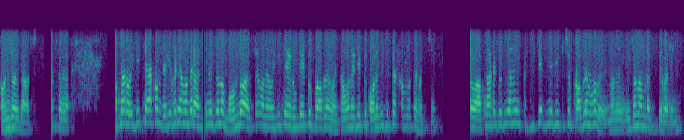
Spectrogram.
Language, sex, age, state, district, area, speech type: Bengali, male, 30-45, West Bengal, Purba Medinipur, rural, conversation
